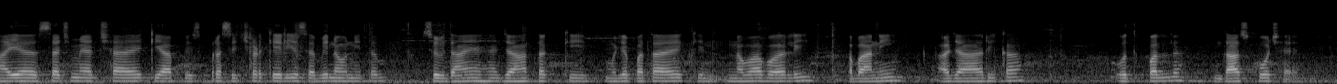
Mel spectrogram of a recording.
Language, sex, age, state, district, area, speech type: Hindi, male, 30-45, Uttar Pradesh, Azamgarh, rural, read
